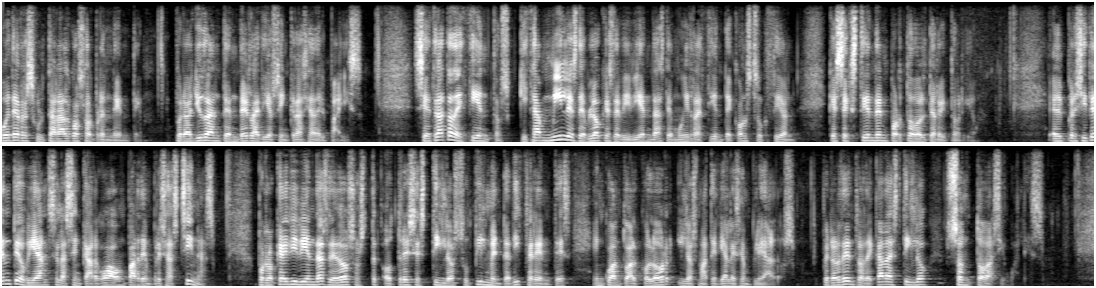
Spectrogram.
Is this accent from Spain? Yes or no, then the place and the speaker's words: yes; Spain; Y a mí lo que me pasó al llegar a Guinea, como español, es que por un lado me sentí en casa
